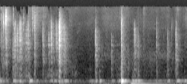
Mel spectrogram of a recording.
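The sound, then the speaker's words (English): Dice clatter as they are scooped back into the pool during a game, a quick irregular run of small plastic clicks with a brief pause and one sharper knock, over a low steady hum. “Okay, so now we need all the dice back in the pool.”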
